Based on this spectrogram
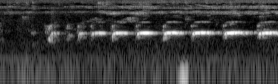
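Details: Song of a local crossbred zebra dove, used as a master recording to make other doves answer: a rapid string of short, clipped notes at an even pitch, building into louder, rattling pulses.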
